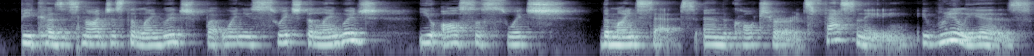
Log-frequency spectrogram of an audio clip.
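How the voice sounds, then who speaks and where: Somewhat breathy, the voice moves at a fairly slow pace with fairly even intonation. Audible room echo surrounds it. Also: woman, medium pitch for a woman. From Brazil, Rio de Janeiro. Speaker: filmmaker and mindfulness teacher. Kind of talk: interview conversation.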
